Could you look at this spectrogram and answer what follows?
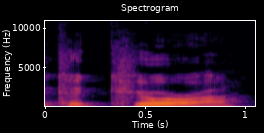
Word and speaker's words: Khukuri: Now look, I'm going to mispronounce this, so I'll spell it too. I call it the Khukuri, K-H-U-K-U-R-I.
